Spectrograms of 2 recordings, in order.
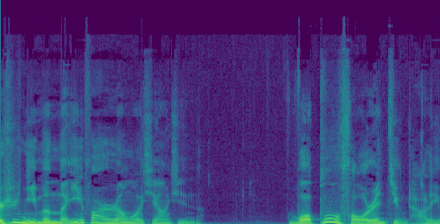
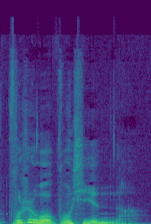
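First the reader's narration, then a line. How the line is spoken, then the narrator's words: Smiling. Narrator (Chinese): 卜离笑着说了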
